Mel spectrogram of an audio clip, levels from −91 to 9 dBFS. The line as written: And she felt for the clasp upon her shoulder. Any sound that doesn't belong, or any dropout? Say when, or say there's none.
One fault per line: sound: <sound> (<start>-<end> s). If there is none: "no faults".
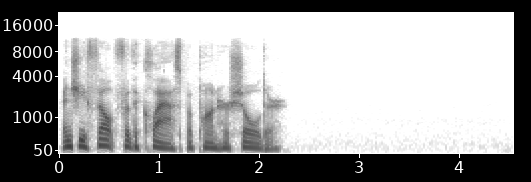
no faults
